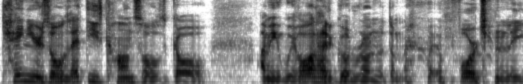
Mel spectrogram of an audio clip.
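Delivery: words broken up by laughter. Talking to viewers about old game consoles, the speaker is laughing while talking. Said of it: "I'm laughing here at the same time".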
